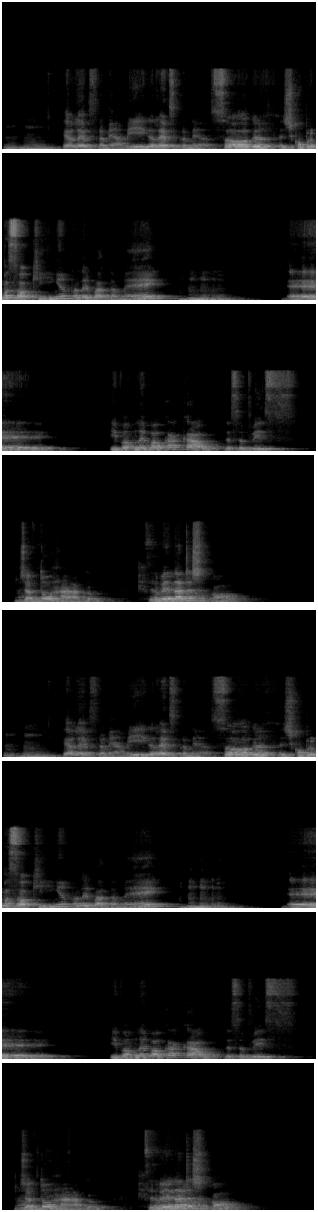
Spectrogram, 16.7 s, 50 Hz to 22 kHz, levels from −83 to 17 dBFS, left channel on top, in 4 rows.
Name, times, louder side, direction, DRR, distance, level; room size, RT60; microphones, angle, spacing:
voice 1, 0.0-0.7 6.5-7.3 8.0-8.1 12.7-13.7 14.5-15.7, right 1 dB, 90° right, 0.7 m, -38 dB
voice 2, 0.8-6.3 8.0-9.0 9.8-11.9 12.8-13.8 14.6-15.2, left 2 dB, 25° left, 0.5 m, -30 dB
2.9 x 2.5 x 4.0 m
head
